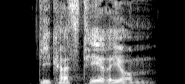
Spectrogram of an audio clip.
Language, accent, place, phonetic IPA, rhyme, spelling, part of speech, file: German, Germany, Berlin, [dikasˈteːʁiʊm], -eːʁiʊm, Dikasterium, noun, De-Dikasterium.ogg
- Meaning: dicastery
